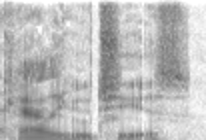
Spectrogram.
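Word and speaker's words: Kali Uchis: 4 is Kaylee Uchis. Is that how you say it? – Kaylee Uchis.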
